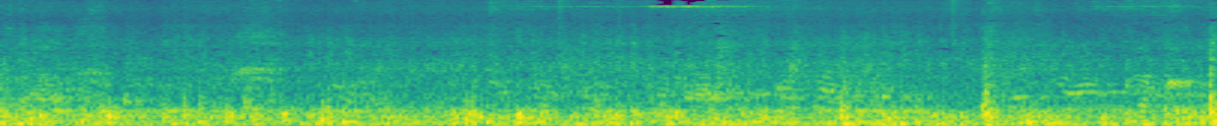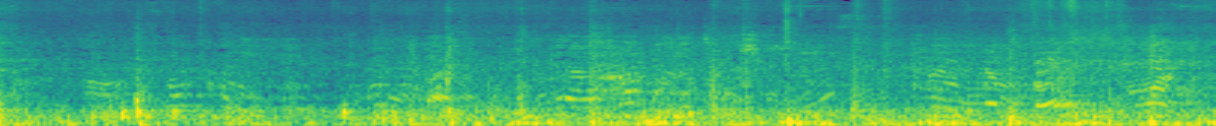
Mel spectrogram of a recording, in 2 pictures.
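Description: A train runs through Surat railway station on a Surat-to-Virar service, a steady loud rumble of wheels on rails lasting throughout, with indistinct voices in the background.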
